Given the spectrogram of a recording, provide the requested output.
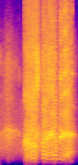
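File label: Russian speech, Mi-8MT; Messages cargo ground; DCS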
